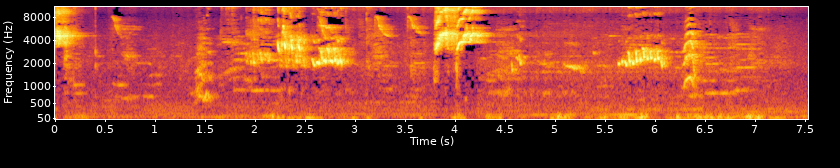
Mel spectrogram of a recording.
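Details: Rainbow lorikeet used as a lure for a lorikeet that has escaped: scattered shrill squeaks and harsh screeches of varying loudness, with a faint low rumble underneath.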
